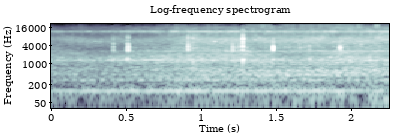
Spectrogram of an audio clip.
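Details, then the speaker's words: Renault Clio that stalled suddenly while driving, after replacing the engine control module: even steady idle with a low hum and light ticking, no misses or stumbles; engine running smoothly. "Aí, motor funcionando redondinho, bonitinho."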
